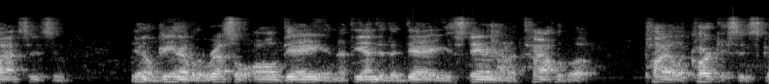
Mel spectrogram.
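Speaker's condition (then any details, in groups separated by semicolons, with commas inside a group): No condition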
